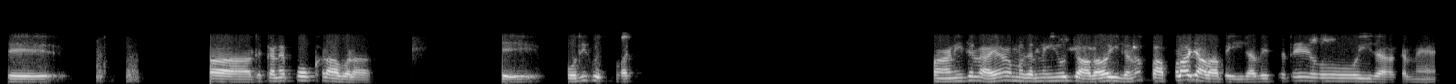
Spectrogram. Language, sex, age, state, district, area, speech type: Dogri, male, 45-60, Jammu and Kashmir, Samba, rural, conversation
